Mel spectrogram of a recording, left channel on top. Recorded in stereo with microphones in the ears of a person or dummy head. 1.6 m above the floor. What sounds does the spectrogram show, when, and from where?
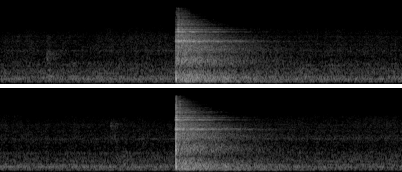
1.8 s breaking glass: 15° right (ahead or behind), 1.1 m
